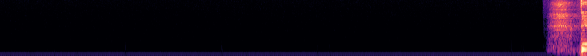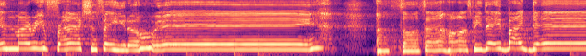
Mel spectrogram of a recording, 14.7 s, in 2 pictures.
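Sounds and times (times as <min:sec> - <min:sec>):
person singing: 0:06.9 - 0:14.6.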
